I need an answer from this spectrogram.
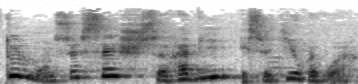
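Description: A woman reading a children's picture book aloud in a gentle storytelling manner. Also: on the high side, big pitch swings, brisk, gravelly. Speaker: storybook reader. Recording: roomy, slightly dull home recording.

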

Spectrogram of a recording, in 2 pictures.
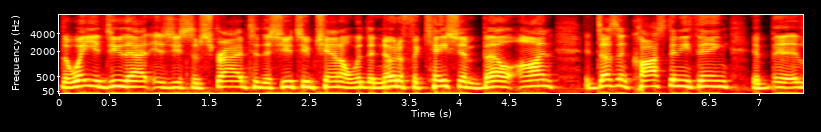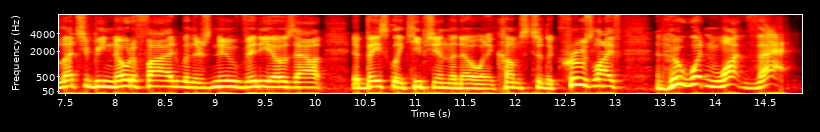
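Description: In a home studio decorated with shelves of collectibles, a man in his forties presents a casual news vlog. His voice is on the high side and fairly bright, his pace moderate, and he keeps things chatty, upbeat, and jokey with plenty of fillers.

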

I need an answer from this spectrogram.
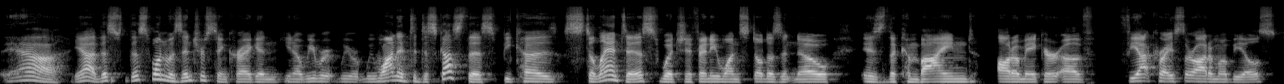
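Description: Medium-pitched and sharp, this man's voice moves at normal speed with few pauses. As co-host of a car news recap, he chats eagerly in a Midwestern American accent, laughing and using fillers often.

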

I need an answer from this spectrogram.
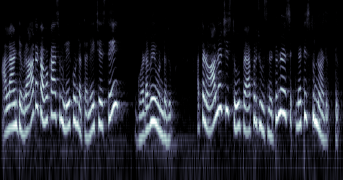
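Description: A woman storyteller reading a serialized novel in a steady, measured way. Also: on the high side, slightly rough. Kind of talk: scripted narration of a serialized novel.

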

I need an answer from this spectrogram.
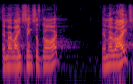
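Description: A man preaching a sermon, calling out to the congregation and swinging between shouts and quiet asides. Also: on the high side, normal speed, in a large hall. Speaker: pastor. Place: church sanctuary.

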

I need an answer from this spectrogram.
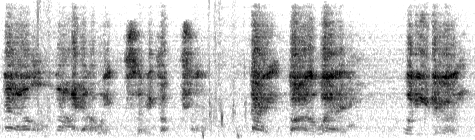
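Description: A woman's voice: on the low side, steady tone, a little fast, distant mic, noisy background. A woman in her forties chatting casually while streaming a game, blunt and profane and teasing, turning preachy when she talks about faith. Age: 40s. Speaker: gaming streamer.

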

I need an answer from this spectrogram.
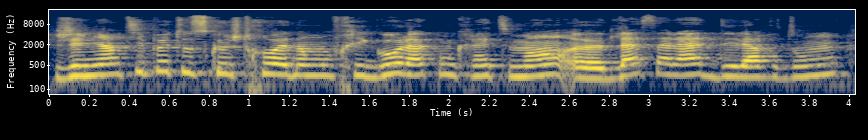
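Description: A woman's voice: high voice, fairly even intonation, fast talker. A young woman vlogging casually at home, chatty and rambling with many fillers. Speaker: beauty vlogger. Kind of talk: casual vlog chat. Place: at home, indoors. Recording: echoey room.

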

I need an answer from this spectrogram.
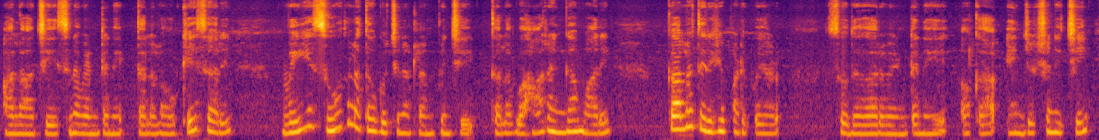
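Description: A woman storyteller reading a dramatic story aloud in a steady narration. Her voice is very husky and breathy, with a dark, mellow tone. It sits a little high for a woman. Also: poor audio.

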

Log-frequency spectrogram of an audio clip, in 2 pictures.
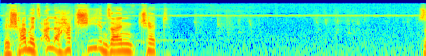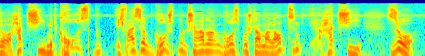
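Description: A man's voice: fairly high pitch, lively intonation, moderate pace, pauses often, a bit bright, slight background noise. A man streaming live, joking with his chat in a playful, teasing way.

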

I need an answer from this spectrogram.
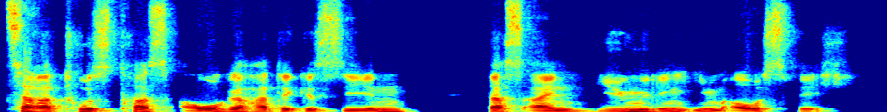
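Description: A man reading a literary text aloud in a measured way, with small stumbles and repeats. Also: medium pitch, darkish tone, slightly rough. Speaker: reader.

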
